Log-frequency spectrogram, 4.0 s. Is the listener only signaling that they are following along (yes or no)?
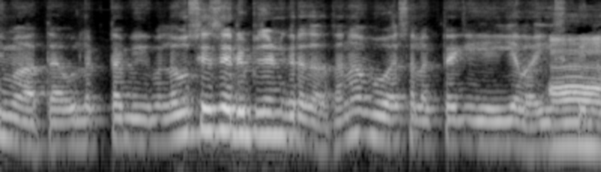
no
